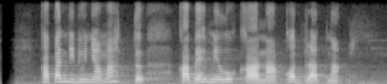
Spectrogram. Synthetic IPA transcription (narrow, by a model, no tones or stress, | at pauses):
kapandiduɲamaht̪əkabɛhmilukanakɔdɾat̪̚na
